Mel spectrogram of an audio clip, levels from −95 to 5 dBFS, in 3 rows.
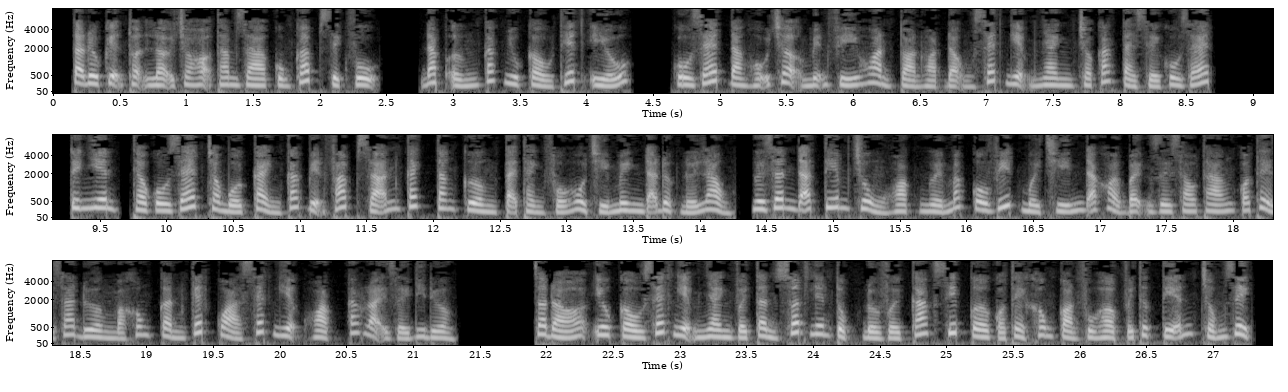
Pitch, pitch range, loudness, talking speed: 210 Hz, 190-260 Hz, -23 LUFS, 265 wpm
